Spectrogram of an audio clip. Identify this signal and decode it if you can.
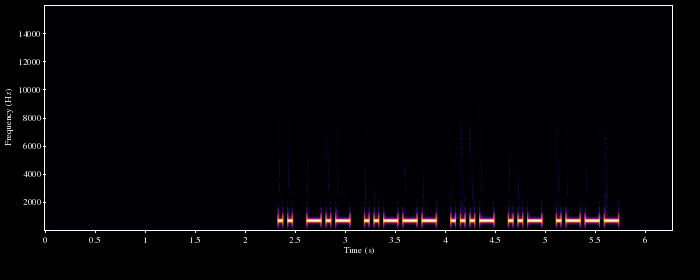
Morse code, heard as a keyed tone, about 25 wpm, 700 Hz. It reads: IK2VUJ
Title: DXCC-100 Call Signs - 6 Characters - Repeated 3x - 25wpm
